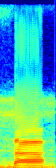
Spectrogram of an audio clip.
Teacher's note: زبان تھوڑی سی اوپر کے جو دو دانت ہے ان دو دانتوں کے سروں کے ساتھ ٹکرا کر وہاں سے ہم حرف سا پڑھیں گے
